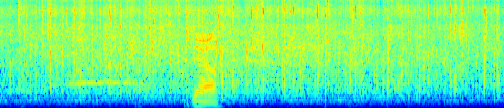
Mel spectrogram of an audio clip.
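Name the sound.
audience clapping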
